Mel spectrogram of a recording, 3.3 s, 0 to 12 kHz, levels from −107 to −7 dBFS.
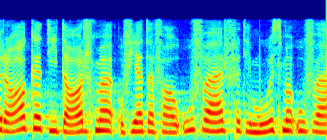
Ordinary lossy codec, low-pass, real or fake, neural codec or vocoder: none; 7.2 kHz; real; none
